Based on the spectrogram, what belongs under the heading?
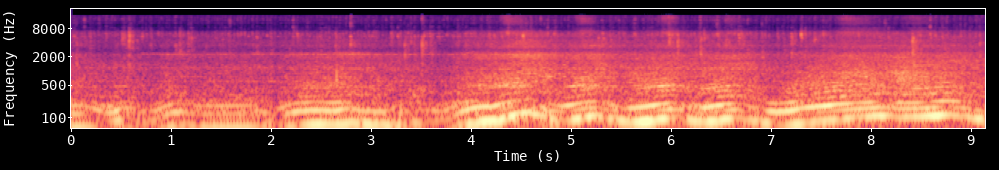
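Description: Rear-wheel-drive Tofaş sedan's engine revving up and down over and over, its pitch rising and falling about once a second, as the car spins its wheels and slides in deep snow.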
